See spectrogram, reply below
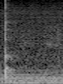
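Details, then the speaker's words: Dull percussion note over the chest, one short flat tap with almost no ring, expected where fluid or excess tissue replaces normally resonant lung. "there's getting some type of fluid there's gonna be some type of excessive tissue in there so it's gonna sound instead of that you know nice it's gonna be like"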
